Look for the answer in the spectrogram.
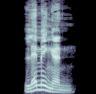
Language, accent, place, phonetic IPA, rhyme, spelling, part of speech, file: German, Germany, Berlin, [ˈlɛmɪŋən], -ɛmɪŋən, Lemmingen, noun, De-Lemmingen.ogg
- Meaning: dative plural of Lemming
